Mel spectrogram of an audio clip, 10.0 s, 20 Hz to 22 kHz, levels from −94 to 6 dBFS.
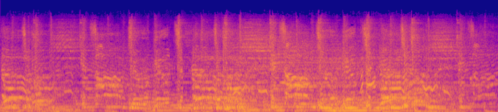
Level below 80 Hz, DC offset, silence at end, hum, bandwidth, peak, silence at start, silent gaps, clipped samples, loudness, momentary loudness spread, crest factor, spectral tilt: -32 dBFS; 0.3%; 0 s; none; 13.5 kHz; -2 dBFS; 0 s; none; under 0.1%; -17 LUFS; 7 LU; 16 dB; -4 dB/octave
